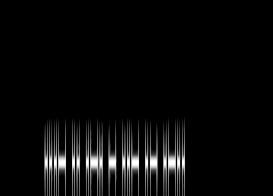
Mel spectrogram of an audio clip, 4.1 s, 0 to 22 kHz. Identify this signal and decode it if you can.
Morse code, heard as a keyed tone, about 34 wpm, 700 Hz. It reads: VIRTUAL
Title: LY Suffix - Top 100 Words with Base Words 35wpm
